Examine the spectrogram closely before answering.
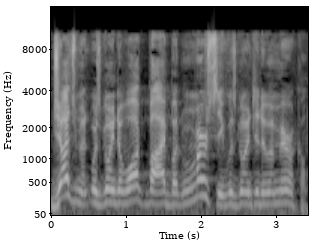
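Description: A man talks at a moderate speed while the background stays quiet. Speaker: preacher. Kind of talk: sermon. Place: church. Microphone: podium.

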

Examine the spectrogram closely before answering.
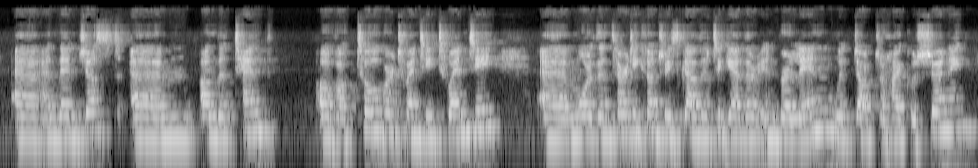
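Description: Speaking in an Irish accent, a woman with a fairly high pitch keeps a monotone, flat intonation and very even loudness at a fairly slow pace with hardly any pauses, light background noise behind her. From Ireland. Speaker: professor of immunology, campaigner; professor of immunology. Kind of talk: press conference statement. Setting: press conference. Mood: urgent, earnest. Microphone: video call.

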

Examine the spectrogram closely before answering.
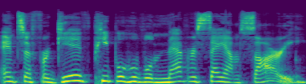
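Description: A woman with a plain, everyday voice at medium pitch and a moderate pace, against a quiet background. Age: 30s. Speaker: podcast host and media personality. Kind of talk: solo podcast monologue. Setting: home studio. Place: studio.

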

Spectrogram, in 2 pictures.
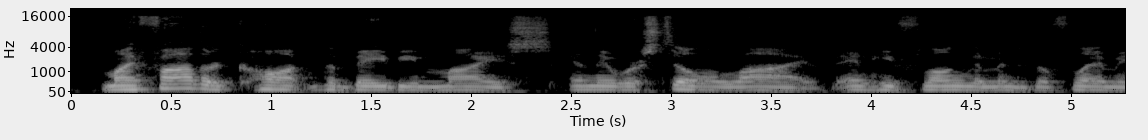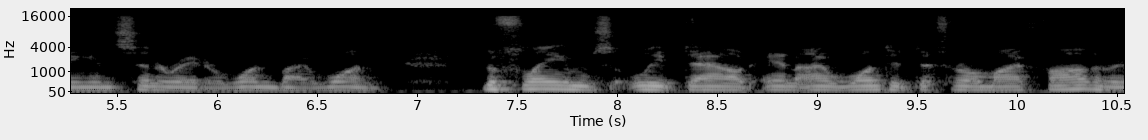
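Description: Against a quiet background, a man speaks at a moderate pace with fairly even intonation and hardly any pauses. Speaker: poetry channel host. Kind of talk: poetry discussion and reading. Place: home room. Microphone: phone near.

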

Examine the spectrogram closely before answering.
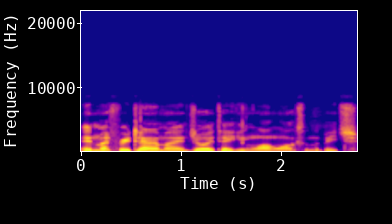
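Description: A man talks at a fairly quick pace in an American accent. His pitch is very deep and low. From US Midwest, Illinois. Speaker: student athlete. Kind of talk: tutorial. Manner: halting.

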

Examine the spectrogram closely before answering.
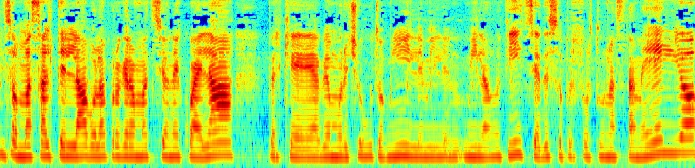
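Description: The woman's intonation is monotone and flat at a fairly quick pace. The sound is dry, with no echo. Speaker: vlogger. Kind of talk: casual vlog chat. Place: car. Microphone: phone near.

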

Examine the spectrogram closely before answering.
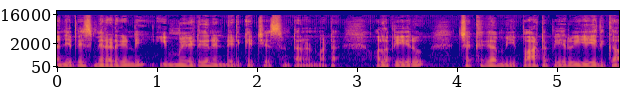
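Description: A man is speaking. His pitch is very deep and low. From Telangana (Nalgonda district); Telangana. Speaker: radio host. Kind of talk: live call-in radio show. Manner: animated. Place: studio.

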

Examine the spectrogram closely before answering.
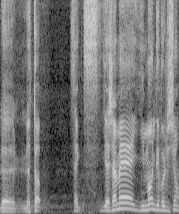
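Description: With ordinary pitch variation, a man speaks in an animated tone. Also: dry sound with no echo. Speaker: talent manager and fixer for celebrities; podcast guest. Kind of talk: casual podcast interview, storytelling. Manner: animated, mixes English slang into French. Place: farm machine. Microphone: handheld.

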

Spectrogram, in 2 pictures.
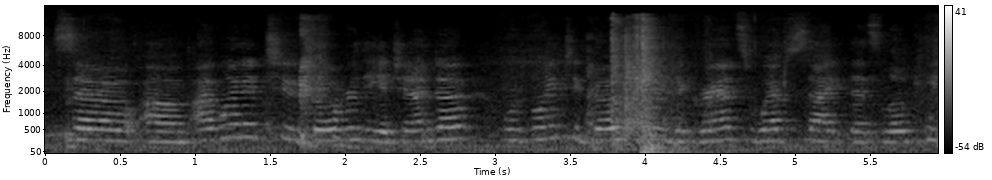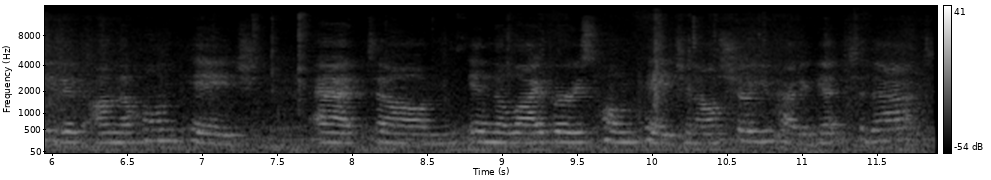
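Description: A woman talks at a moderate pace with fairly even intonation, and there is noticeable background noise. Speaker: presenter. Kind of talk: lecture. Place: classroom. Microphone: camera far.

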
